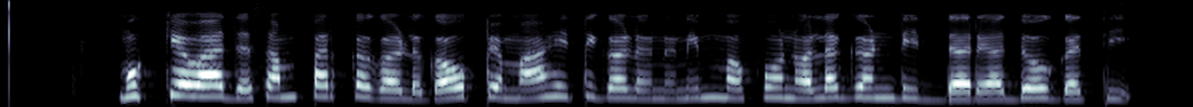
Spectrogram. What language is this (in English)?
Kannada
